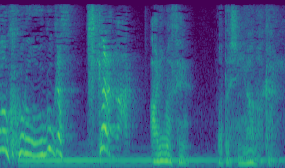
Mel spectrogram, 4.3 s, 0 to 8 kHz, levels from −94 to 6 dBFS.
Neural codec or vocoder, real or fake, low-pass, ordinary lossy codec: none; real; 7.2 kHz; MP3, 48 kbps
